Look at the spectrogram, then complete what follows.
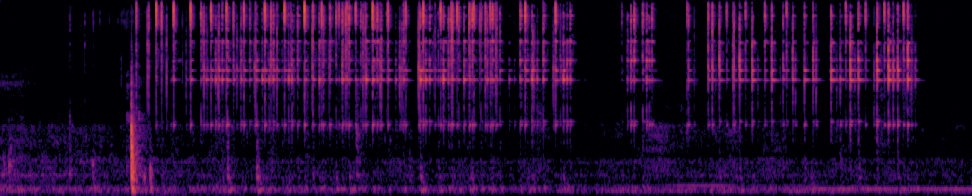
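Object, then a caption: Glazed ceramic mug. Long painted nails tap rapidly on the glazed outer surface of a large, hollow ceramic mug with a gingerbread pattern, resting on a counter and possibly holding a tea bag. The result is a steady stream of light, bright clicks and faint clinks over a low, constant hum, with one louder knock near the two-second mark and a brief pause around nine seconds.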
